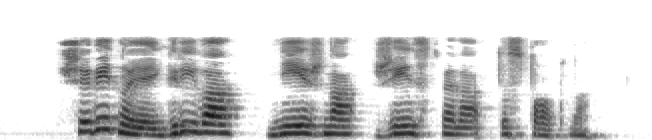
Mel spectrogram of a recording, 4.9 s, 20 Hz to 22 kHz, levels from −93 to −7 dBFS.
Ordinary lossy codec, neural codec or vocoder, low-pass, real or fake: AAC, 48 kbps; none; 7.2 kHz; real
